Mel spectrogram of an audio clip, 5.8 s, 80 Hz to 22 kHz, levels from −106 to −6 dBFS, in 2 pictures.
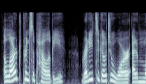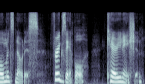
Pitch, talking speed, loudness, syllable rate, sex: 220 Hz, 165 wpm, -19 LUFS, 6.2 syllables/s, female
